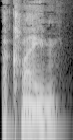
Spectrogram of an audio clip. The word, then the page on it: acclaim: British English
